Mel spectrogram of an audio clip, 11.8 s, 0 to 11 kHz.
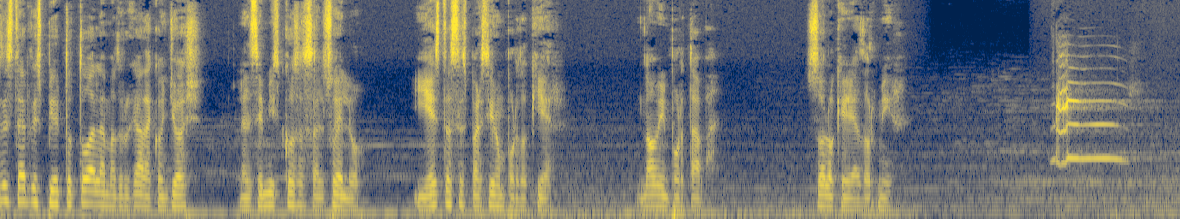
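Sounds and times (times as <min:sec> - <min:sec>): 
speech: 0:00.0 - 0:05.7, 0:06.4 - 0:07.3, 0:08.1 - 0:09.1
low steady hum: 0:00.0 - 0:11.8
cat meowing: 0:10.5 - 0:11.6.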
